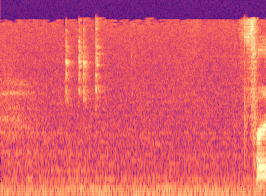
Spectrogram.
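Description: A few faint computer mouse clicks in quick succession about half a second in, over a low steady hum. A man's voice starts speaking at the very end.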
